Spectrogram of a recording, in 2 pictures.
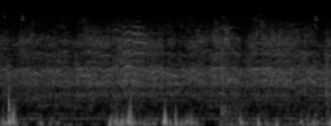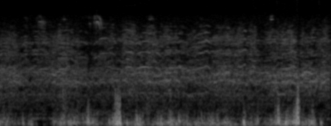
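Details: Honking from wild geese preparing to migrate: deep, abrupt calls in irregular clusters throughout, loudest near the start and end, with a constant low rumbling background.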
